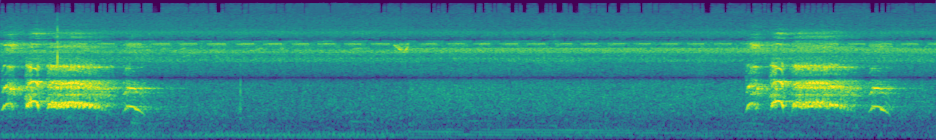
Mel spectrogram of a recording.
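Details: Red junglefowl in the wild crowing, a male declaring territory or calling females: two harsh multi-part crows about seven seconds apart, quiet background between them.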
